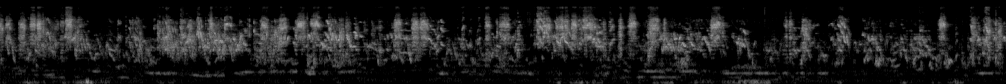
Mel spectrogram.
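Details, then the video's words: Budgies chirping and squawking together in a lively, nearly continuous high-pitched chatter, notes tumbling over one another with small dips in loudness. "Cute Budgies Chirping Sounds"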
